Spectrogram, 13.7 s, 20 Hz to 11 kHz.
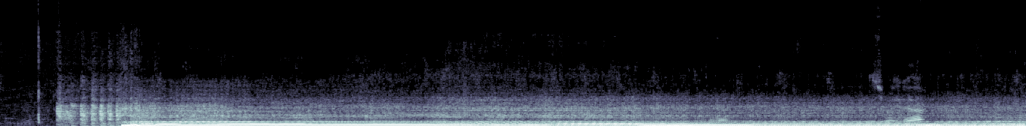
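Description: A JB 18 motor cold-starts with a water hose hooked up for flow, catching after a second and settling into a loud, steady low rumble that holds throughout, with a slight change in tone near the end and a voice talking over it.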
